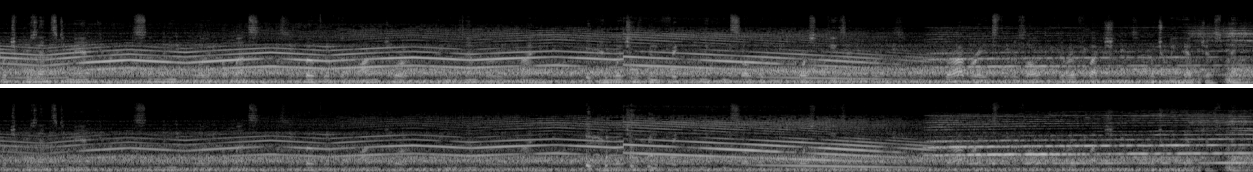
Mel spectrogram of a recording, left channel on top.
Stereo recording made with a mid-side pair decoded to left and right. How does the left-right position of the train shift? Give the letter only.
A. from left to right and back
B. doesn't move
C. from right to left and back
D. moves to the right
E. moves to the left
B.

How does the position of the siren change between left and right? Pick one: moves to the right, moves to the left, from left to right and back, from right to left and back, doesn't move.
moves to the right.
